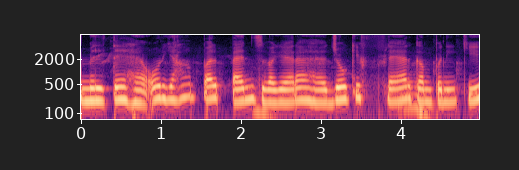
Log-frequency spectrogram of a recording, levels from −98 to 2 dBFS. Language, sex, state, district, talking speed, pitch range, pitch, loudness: Hindi, female, Odisha, Sambalpur, 155 wpm, 190-220 Hz, 200 Hz, -14 LUFS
